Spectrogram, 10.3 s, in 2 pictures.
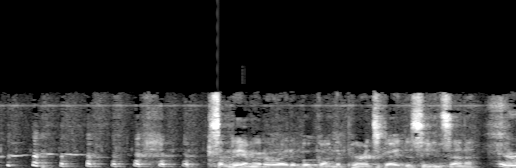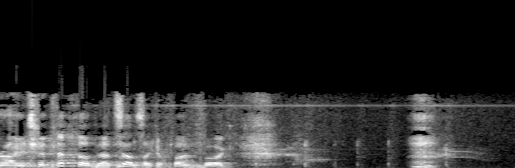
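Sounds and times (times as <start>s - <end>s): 
laughter: 0.0s - 2.5s, 5.4s - 6.8s, 8.0s - 9.9s
speech: 2.1s - 8.0s, 9.3s - 9.7s
cat yowling: 7.8s - 8.6s, 9.4s - 10.2s.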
